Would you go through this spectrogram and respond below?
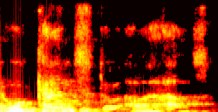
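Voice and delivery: "comes" with an open "a", like "cams"; slow imitation, "comes" said as "kahms"; Ghanaian pronunciation. Panelist quoting the lady in the video, Ghanaian pronunciation. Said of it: "she's a Ghanaian".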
